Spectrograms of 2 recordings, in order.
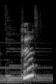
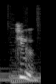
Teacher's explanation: при їх вимові повітря що виходить з ротика зустрі є перешкоду вони обидва глухі тому що голосок не працює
